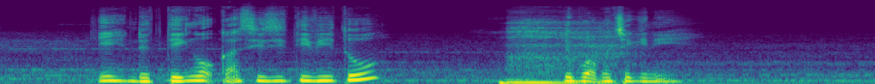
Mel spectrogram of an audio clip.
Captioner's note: sighs out of fear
